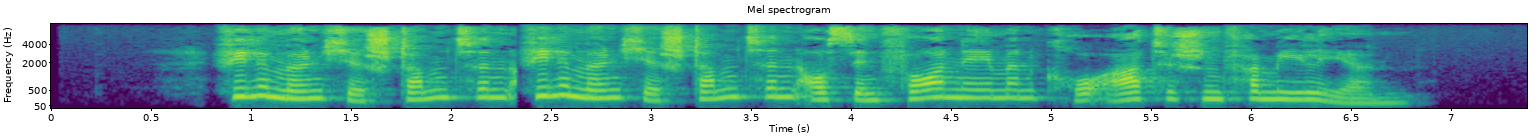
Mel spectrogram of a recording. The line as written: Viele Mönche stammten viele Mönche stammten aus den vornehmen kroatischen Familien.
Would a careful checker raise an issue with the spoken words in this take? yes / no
no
